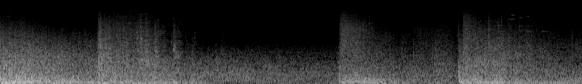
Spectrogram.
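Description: An energy weapon fires with sharp, sizzling blasts.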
